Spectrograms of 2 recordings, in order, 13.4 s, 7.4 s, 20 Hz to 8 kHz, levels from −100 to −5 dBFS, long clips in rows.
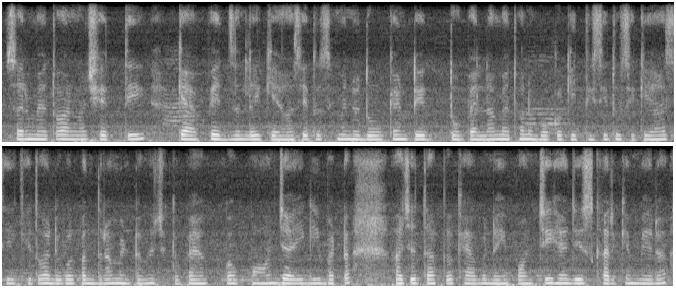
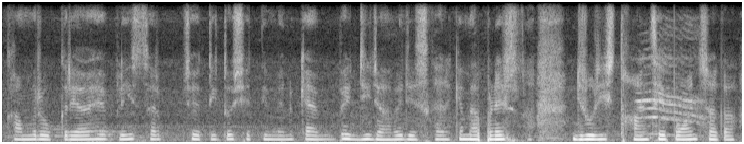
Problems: none marked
